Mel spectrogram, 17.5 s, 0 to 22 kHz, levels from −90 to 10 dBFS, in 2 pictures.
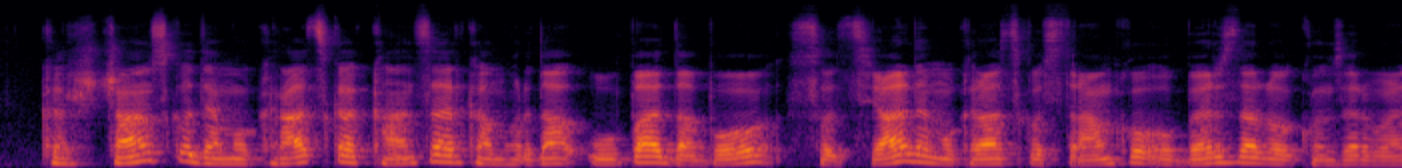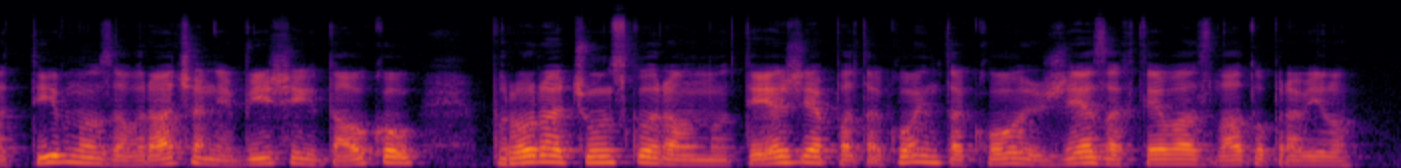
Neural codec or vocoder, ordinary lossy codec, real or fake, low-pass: none; none; real; 19.8 kHz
